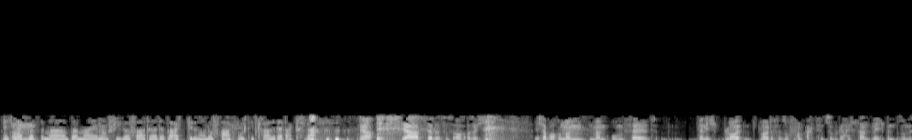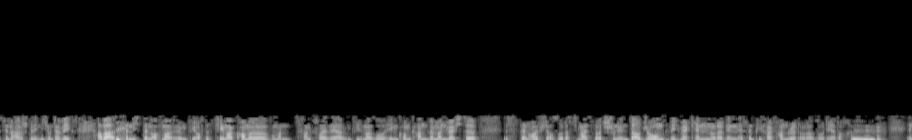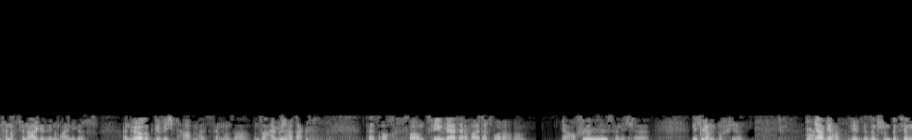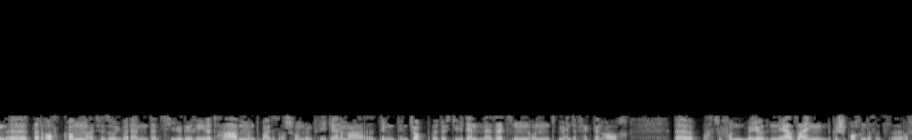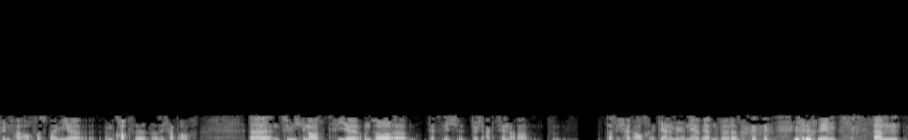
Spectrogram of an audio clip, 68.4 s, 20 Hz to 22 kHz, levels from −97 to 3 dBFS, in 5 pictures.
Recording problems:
garbled, watery; badly
high frequencies cut off; severe; nothing above 4 kHz

